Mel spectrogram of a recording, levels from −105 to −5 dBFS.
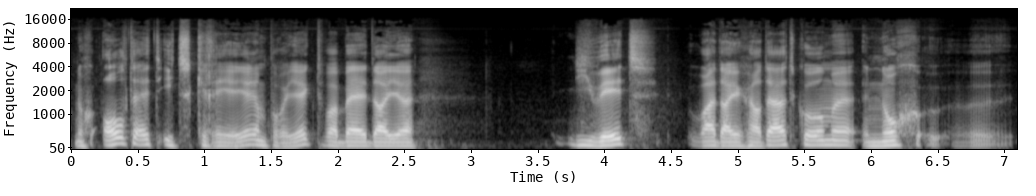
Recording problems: none

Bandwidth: 16.5 kHz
